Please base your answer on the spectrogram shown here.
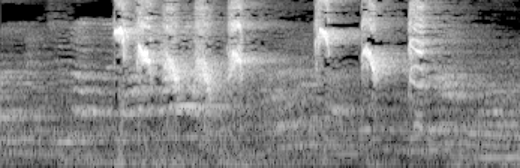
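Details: Caged greater green leafbird in Jatirejo, Ampelgading, Pemalang, uttering two short clusters of loud, squeaky, slurred notes that drop in pitch, against a low murmuring background.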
